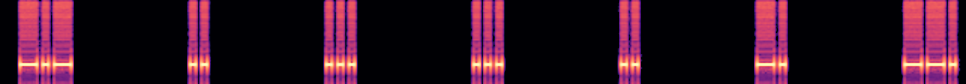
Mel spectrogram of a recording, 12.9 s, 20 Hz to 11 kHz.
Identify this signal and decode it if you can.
Morse code, heard as a keyed tone, about 16 wpm, spaced as for 5 wpm, 800 Hz. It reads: KISSING
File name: Special INGs / Special INGs-mp3s / Sngl Ing @5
